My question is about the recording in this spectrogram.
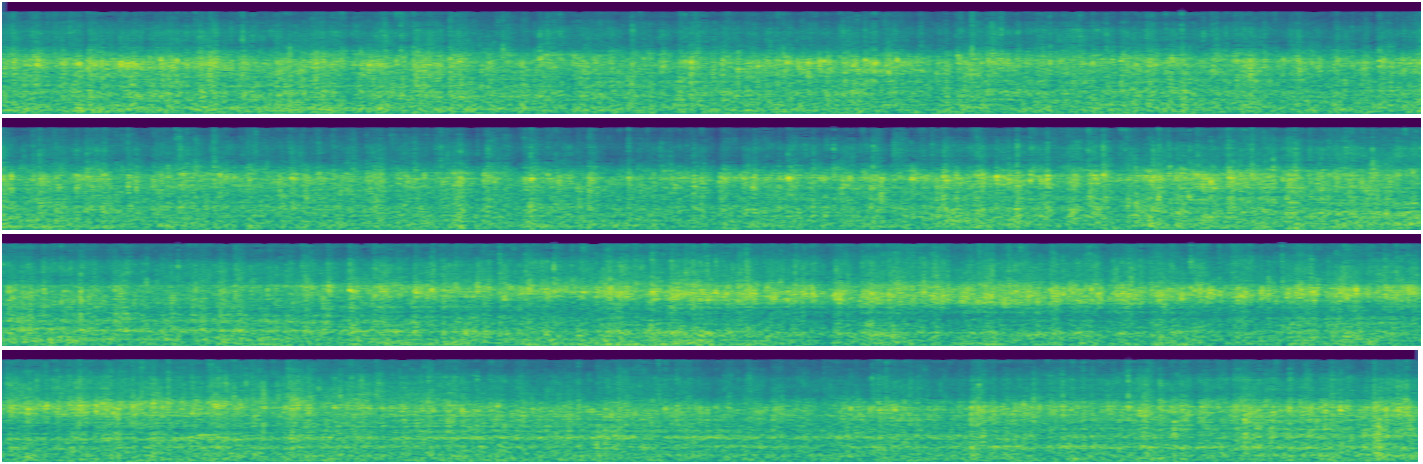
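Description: Hailstones falling steadily and rattling on a gravel patio, plant pots and a garden table: a dense, even clatter of countless small hits.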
